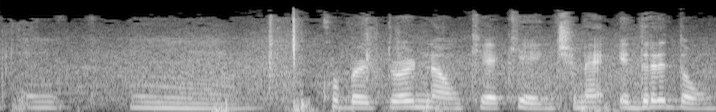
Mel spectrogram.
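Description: A woman's voice over noticeable background noise. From Brazil. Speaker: vlogger, mother of twins; vlogger. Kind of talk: casual home vlog. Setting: at home. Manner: animated. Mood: cheerful, relaxed. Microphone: phone near.

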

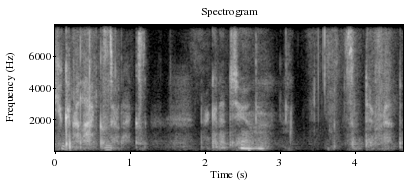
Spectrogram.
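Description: Whispering is what this woman does. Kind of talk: soft-spoken role-play. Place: home room.

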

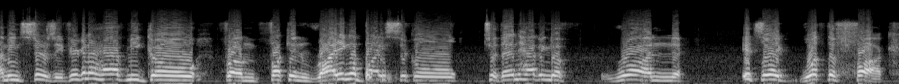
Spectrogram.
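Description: A man in an American accent, high pitched with ordinary pitch variation, very even loudness and a fairly slow pace. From US East Coast. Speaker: gaming podcast co-host. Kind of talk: casual chat. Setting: online voice call. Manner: animated.

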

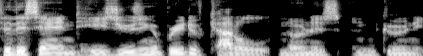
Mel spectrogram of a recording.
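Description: A man at a moderate pace with fairly even intonation, dry sound with no echo, quiet background. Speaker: podcast host. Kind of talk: podcast intro monologue. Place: home room.

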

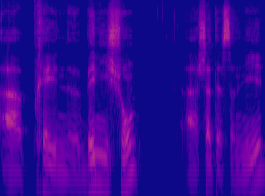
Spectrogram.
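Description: A man with lively intonation against a quiet background. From Switzerland, Veveyse district, canton of Fribourg; Fribourg, Switzerland. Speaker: local resident; interviewee. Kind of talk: casual personal testimony; interview answer. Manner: hesitant, many filler sounds. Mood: relaxed, telling anecdote. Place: open country. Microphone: lapel.

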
